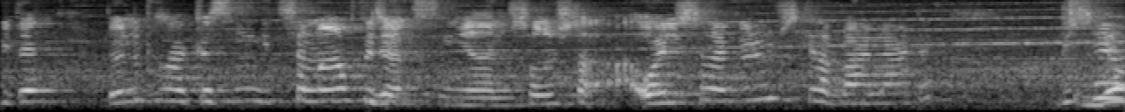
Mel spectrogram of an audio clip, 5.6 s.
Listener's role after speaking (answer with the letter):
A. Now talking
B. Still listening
A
